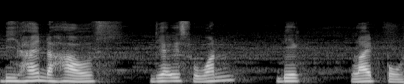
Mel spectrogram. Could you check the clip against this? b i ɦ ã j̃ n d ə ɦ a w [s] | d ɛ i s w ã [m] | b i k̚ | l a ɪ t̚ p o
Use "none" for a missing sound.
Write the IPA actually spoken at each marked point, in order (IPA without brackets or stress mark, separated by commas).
s, n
